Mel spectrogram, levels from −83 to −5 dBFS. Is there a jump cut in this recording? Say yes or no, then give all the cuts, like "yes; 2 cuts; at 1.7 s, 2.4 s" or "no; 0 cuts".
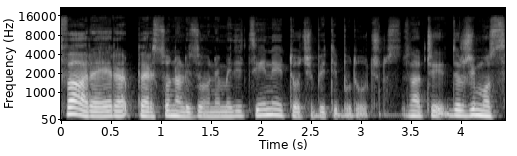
yes; 1 cut; at 3.3 s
